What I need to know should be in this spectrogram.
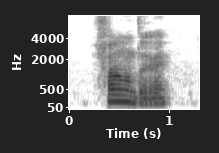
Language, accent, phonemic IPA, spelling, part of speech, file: French, Canada, /fɑ̃.dʁɛ/, fendrait, verb, LL-Q150 (fra)-fendrait.wav
- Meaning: third-person singular conditional of fendre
